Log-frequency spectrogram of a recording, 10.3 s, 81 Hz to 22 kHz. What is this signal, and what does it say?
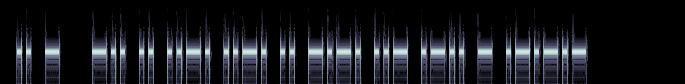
Morse code, heard as a keyed tone, about 17 wpm, 700 Hz. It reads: IT DIFFICULT.
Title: Sentences from Top 1100 Words 17wpm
